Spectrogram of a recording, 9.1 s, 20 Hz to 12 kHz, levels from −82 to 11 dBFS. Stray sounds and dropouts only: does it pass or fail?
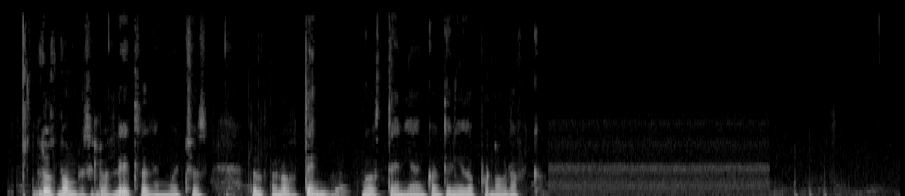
pass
